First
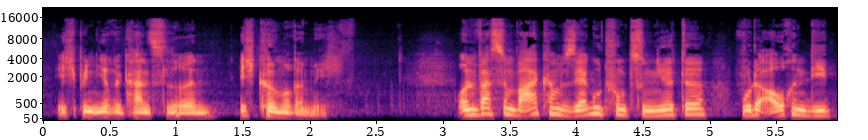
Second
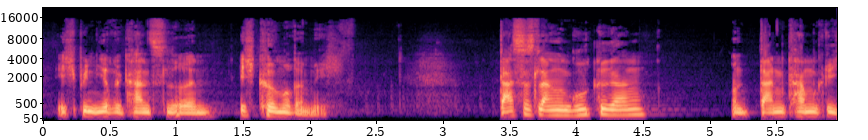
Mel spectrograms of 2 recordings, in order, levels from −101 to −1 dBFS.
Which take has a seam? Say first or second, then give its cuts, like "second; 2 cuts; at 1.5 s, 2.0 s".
first; 1 cut; at 3.1 s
